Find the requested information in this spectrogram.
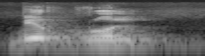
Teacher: تشدید کے بعد دو پیش ہے لہذا پر پڑھیں گے یعنی موٹا کر کے پڑھیں گے ، باریک نہیں پڑھیں گے، برن۔ اس کے بعد نیچے دیکھیے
